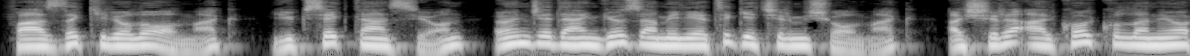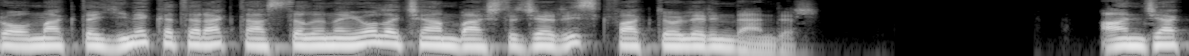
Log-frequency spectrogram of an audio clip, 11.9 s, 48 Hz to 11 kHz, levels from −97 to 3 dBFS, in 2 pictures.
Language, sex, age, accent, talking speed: Turkish, male, 40-59, native, 120 wpm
